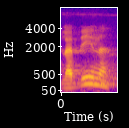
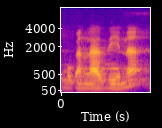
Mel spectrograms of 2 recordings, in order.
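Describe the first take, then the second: First: "ladina" with hard d for dh; mock mistaken "ladina"; dzal as dal. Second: "ladzina" with a th-like dh; soft dh in "ladzina"; proper "ladzina"; correct dzal. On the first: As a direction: swap dh for d: "ladina". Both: Shown as a demonstration. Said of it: "Alladzina dibaca alladina".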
